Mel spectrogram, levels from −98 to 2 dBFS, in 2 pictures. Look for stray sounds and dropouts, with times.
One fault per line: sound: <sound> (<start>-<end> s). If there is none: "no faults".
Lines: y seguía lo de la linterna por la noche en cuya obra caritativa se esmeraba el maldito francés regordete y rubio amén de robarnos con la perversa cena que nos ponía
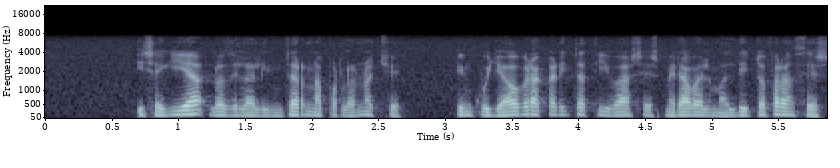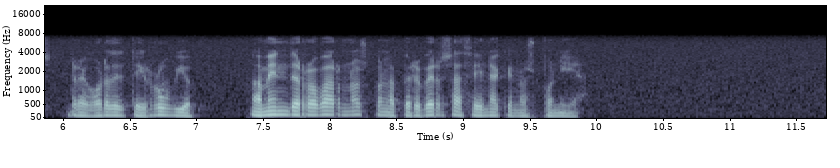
no faults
